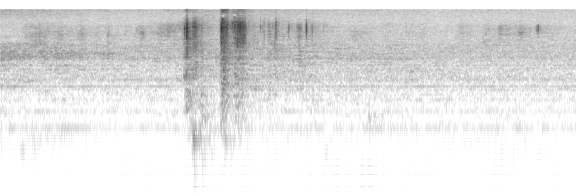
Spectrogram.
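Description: Cotton crochet twine and a crochet hook being worked through a stitch: a short cluster of quiet scratchy rustles about a second and a half in, with a few fainter ticks just after.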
